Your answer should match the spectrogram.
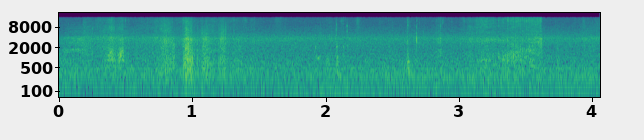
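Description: Faint rustling and scraping of a cord being pulled and knotted around a wooden pole over a canvas tarp, with a few short scrapes in the first second and small ticks after.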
